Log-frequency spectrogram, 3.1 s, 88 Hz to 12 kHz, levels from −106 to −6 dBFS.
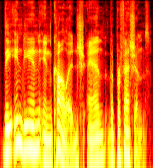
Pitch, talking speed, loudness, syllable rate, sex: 120 Hz, 135 wpm, -17 LUFS, 4.2 syllables/s, male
